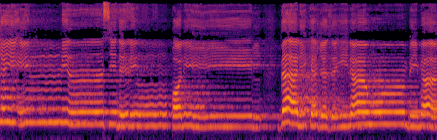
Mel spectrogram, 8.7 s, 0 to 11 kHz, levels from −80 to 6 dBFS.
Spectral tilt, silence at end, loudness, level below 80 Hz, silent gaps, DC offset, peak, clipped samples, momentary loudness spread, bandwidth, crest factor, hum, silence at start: -2 dB/octave; 0 s; -19 LUFS; -66 dBFS; none; under 0.1%; -2 dBFS; under 0.1%; 9 LU; 11 kHz; 18 dB; none; 0 s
